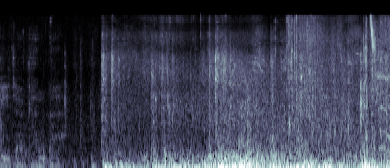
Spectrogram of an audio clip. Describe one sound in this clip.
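Gunfire and game effects crackle loudly.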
